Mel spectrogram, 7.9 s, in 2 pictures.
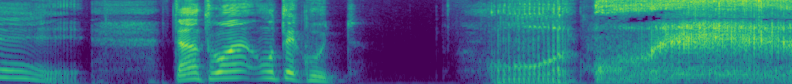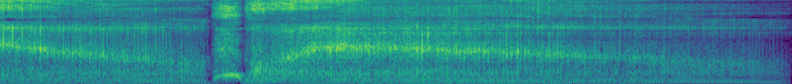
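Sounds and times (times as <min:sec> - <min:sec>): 
speech: 0:00.0 - 0:01.8, 0:02.4 - 0:03.0, 0:05.2 - 0:05.6
voice imitating a dinosaur: 0:02.3 - 0:07.9.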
